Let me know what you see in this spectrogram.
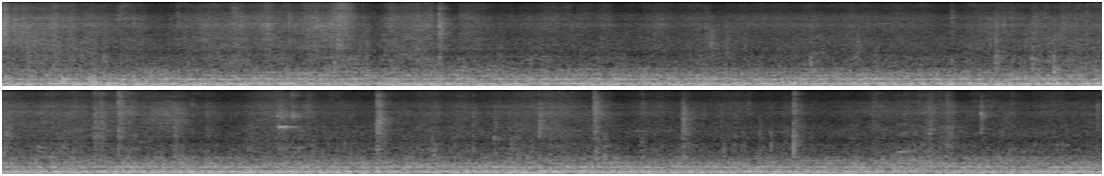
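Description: Stadler FLIRT diesel multiple unit heard from inside the carriage while under way: a steady low rumble and hum from the engines and running gear, with a few faint clicks along the way.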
